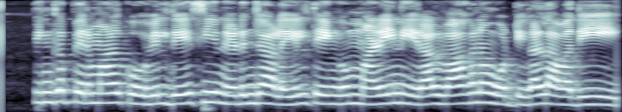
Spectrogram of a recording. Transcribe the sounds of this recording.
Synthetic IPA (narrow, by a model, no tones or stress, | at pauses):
sɪŋɡɐpːɛɾɯmaːɭkoːʋɪld̪eːsɪjɐnɛɽɯɲd͡ʒaːlɐjɪlt̪eːŋɡɯmːɐɻɐɪniːɾaːlʋaːɣɐnɐoːʈːɪɣɐɭɐʋɐði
